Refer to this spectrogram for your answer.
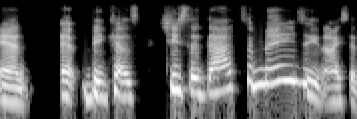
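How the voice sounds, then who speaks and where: Speaking at a moderate pace with vocal fry, a woman swings her pitch very widely in a dry, close sound with no echo. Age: 80s+. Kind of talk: casual interview storytelling.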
